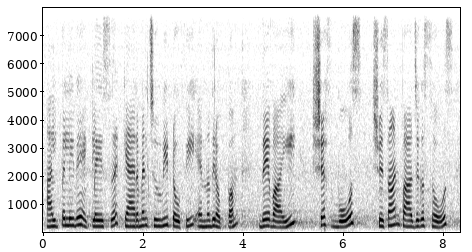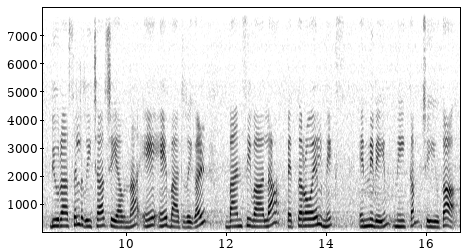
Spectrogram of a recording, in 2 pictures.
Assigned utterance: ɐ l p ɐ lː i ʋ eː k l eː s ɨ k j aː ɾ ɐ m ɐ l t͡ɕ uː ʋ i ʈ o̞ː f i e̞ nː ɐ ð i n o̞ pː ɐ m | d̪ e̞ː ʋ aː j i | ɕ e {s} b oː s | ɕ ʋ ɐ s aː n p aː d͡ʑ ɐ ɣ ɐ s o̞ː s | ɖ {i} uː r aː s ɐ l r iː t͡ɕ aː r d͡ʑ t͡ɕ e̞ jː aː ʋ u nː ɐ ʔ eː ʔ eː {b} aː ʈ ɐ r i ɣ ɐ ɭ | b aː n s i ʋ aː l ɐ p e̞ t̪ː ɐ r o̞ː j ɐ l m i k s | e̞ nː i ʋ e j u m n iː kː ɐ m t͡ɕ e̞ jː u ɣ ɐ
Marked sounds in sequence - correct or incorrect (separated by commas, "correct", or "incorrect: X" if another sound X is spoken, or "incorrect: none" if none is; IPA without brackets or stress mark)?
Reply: incorrect: f, incorrect: j, correct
